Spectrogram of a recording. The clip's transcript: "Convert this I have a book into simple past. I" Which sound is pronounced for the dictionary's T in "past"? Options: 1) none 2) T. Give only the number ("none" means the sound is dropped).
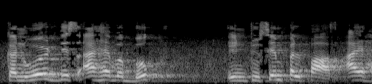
1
